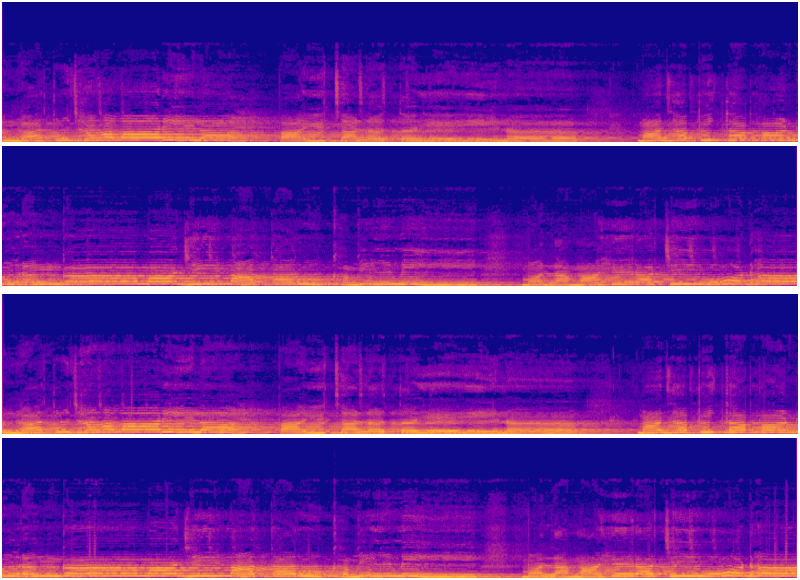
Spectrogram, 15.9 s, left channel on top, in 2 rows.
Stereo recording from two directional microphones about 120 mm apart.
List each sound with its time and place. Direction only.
0.1 s humming: 25° right (ahead or behind)
2.8 s music: 25° right (ahead or behind)
6.4 s music: 25° right (ahead or behind)
9.6 s a sound: 30° right (ahead or behind)
13.3 s a woman's voice: 35° right (ahead or behind)
13.8 s music: 30° right (ahead or behind)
